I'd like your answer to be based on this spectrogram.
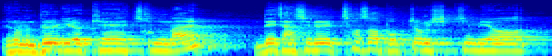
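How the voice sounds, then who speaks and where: A man's voice: a little high, flat delivery, normal speed, dark tone. A man preaching a sermon as pastor in a church, asking the congregation questions and acting out God's words. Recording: echoey church hall.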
